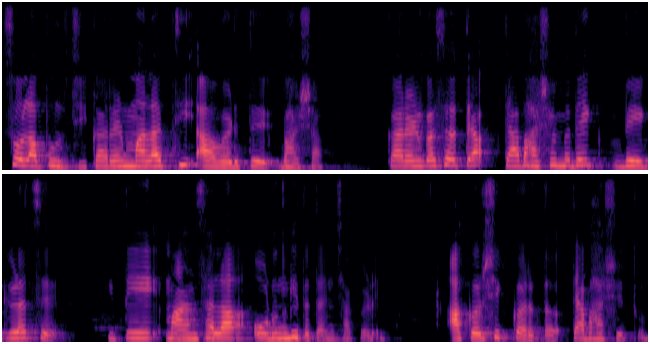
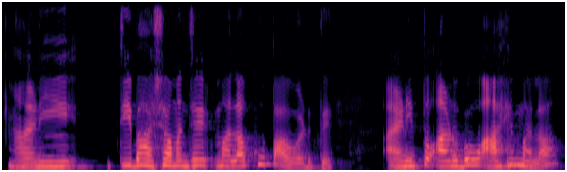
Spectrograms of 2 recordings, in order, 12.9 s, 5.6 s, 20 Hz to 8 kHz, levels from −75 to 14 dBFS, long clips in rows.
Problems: none marked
